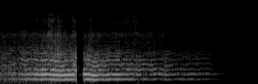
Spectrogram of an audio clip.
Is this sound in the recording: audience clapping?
no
